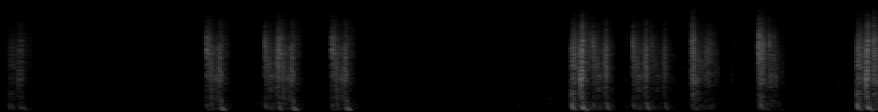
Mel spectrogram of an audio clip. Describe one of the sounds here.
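Footsteps crunch on snow in quick, uneven bursts.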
